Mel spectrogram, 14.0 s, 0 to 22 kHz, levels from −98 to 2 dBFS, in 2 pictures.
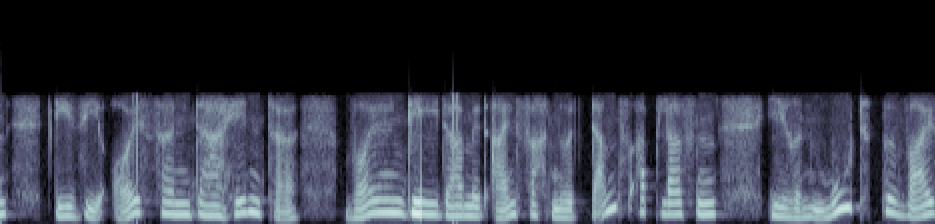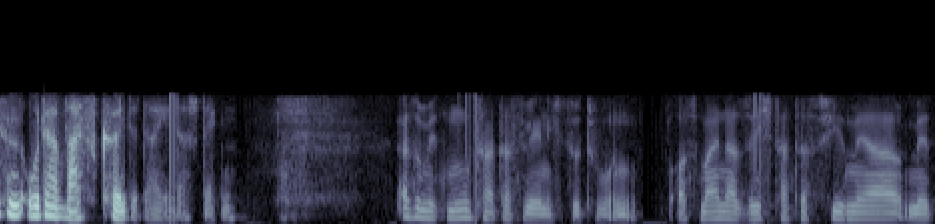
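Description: From 1.00 to 1.13 s, bit errors on a digital phone line add a burst of sharp ticks. Flipped bits corrupt single samples, so crackle sits over the speech. At 3.07 s a sudden gain jump lifts speech and background together by about 11 dB until 3.16 s. A digital gain change applied without a ramp is the likely cause. More bit-error crackle follows from 3.39 to 3.43 s. At 7.94 s the level drops by about 15 dB and stays down to the end, again with the background moving with the speech. Further bit-error bursts come at 8.29 to 8.35 s, 10.45 to 10.63 s and 12.60 to 12.79 s, all over the narrow telephone band.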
